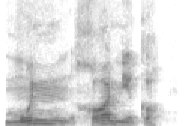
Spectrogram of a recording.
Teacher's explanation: Hakikatnya dia dah ada dengung pada huruf nun itu sendiri.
